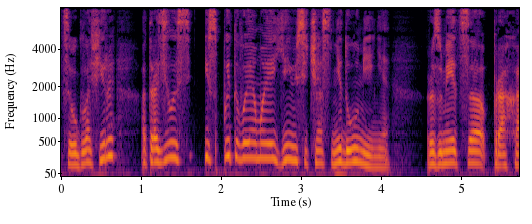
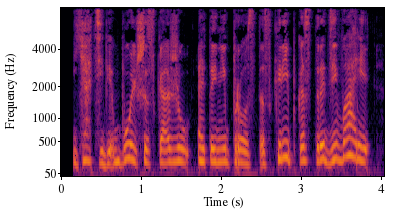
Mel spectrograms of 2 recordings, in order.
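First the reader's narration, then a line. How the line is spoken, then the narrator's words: Laughing. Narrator (Russian): снова засмеялась Таисия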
